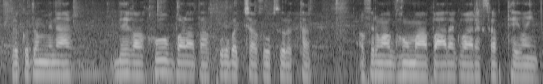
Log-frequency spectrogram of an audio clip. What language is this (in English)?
Urdu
